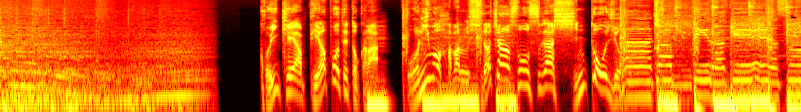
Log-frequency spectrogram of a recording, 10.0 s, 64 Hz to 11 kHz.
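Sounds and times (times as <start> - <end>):
car engine revving: 0.0 - 2.8
speech: 3.3 - 10.0.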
